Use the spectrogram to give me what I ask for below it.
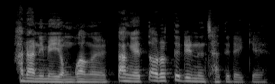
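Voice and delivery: ordinary talk, nothing marked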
